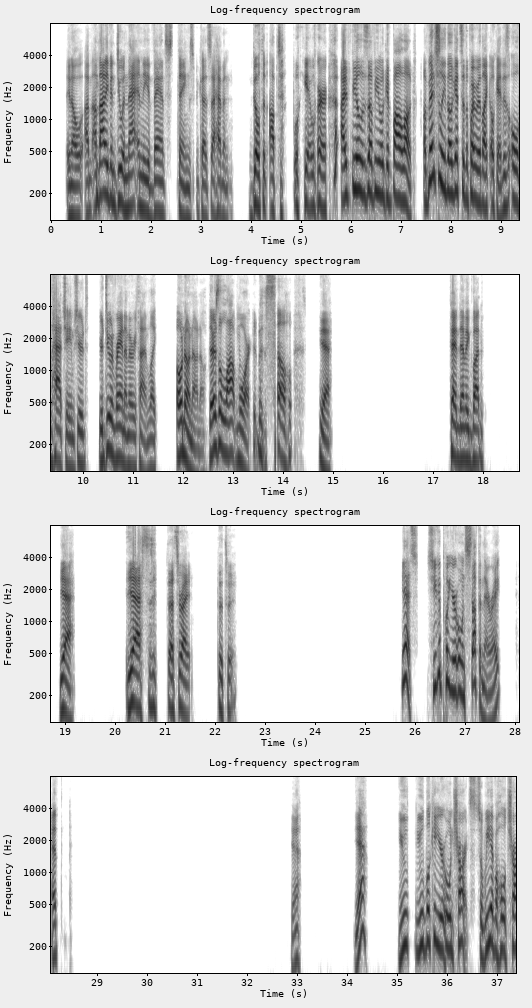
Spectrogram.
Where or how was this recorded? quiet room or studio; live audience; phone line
live audience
